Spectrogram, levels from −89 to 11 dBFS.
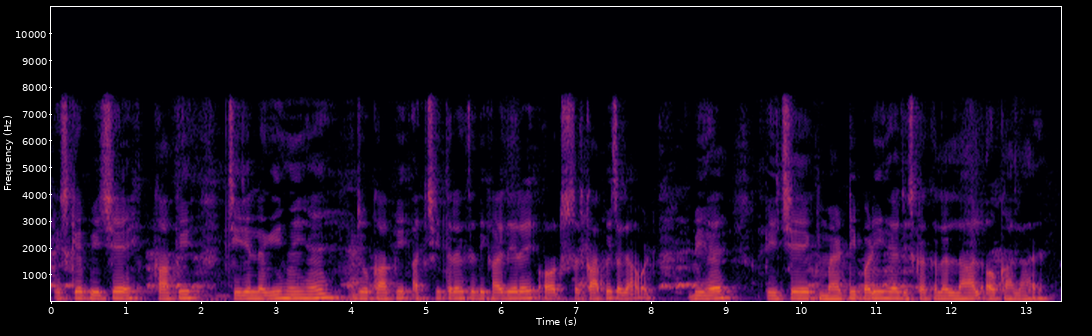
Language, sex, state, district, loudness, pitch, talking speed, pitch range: Hindi, male, Bihar, Gopalganj, -32 LUFS, 120 Hz, 140 wpm, 115-130 Hz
